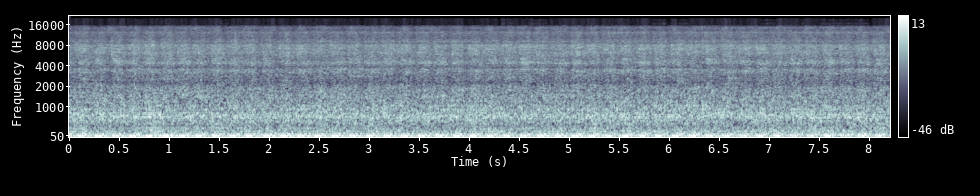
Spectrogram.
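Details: 1964 Ford Thunderbird V8 at idle, about 5.5 V at coil: loud idle with uneven, lumpy pulse about three beats a second; misfire suspected, possibly caused by bad vacuum leak at carburetor-to-intake spacer gasket, not confirmed; oil pressure a little low.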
